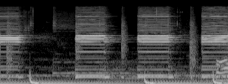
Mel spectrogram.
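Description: A Tata Altroz car horn, triggered from the smart key fob, beeps repeatedly in short, evenly spaced honks over a steady electronic tone, loud and close.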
